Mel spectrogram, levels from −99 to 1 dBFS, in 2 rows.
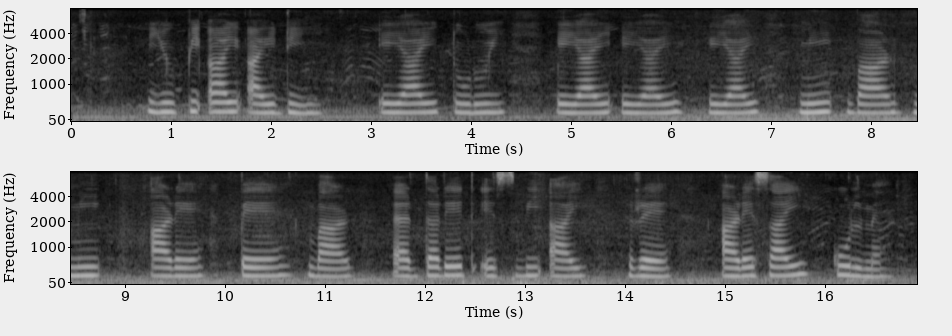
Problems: background sounds at intervals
